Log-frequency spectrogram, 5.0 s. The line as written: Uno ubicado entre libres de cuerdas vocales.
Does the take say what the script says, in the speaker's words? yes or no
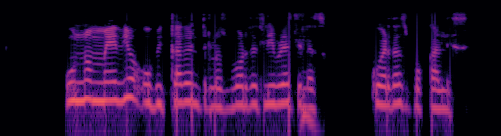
no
